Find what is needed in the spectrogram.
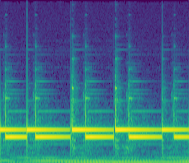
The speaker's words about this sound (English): The doorbell kept ringing and ringing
